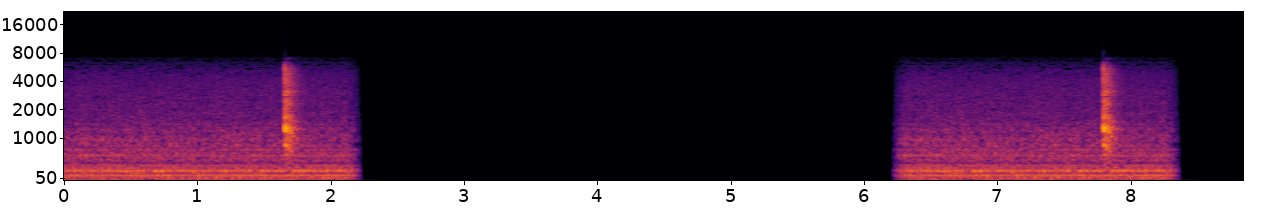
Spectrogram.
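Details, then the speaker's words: Two bursts of steady hum, each with one sharp click, as a TMS coil pulses the motor cortex area controlling the right finger in a demonstration subject, with right-hand muscle activity recorded; TMS coil pulses. "so what i'm going to do is i'm going to pulse his brain in that area and i'm going to make his finger move"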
